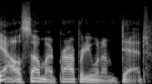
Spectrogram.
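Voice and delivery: put-on sarcastic voice. Retelling a test call where a caller answered: imitating a sarcastic caller. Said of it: "clearly being sarcastic".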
